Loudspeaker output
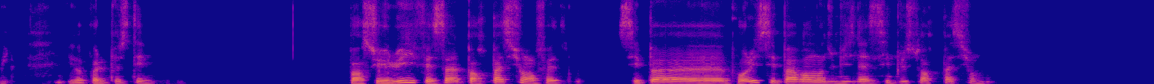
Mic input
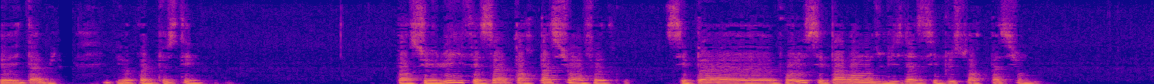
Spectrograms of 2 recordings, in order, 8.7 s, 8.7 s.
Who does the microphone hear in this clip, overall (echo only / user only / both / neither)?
echo only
